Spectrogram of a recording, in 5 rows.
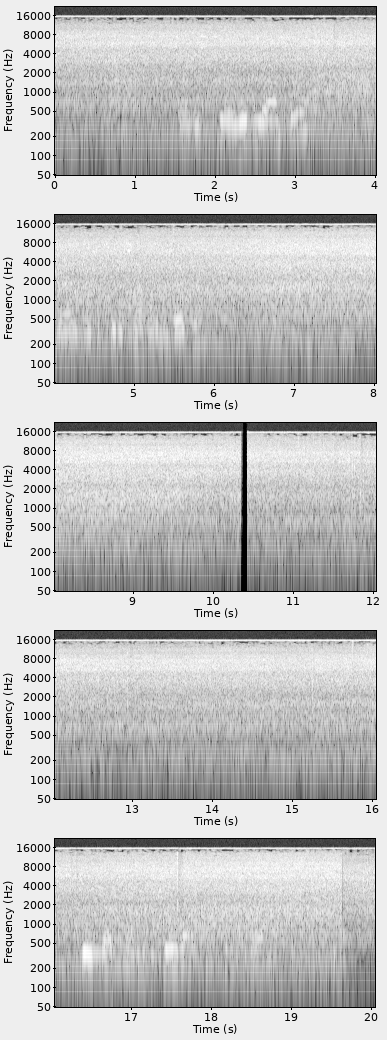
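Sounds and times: surf roaring: 0:00.0 - 0:20.0.

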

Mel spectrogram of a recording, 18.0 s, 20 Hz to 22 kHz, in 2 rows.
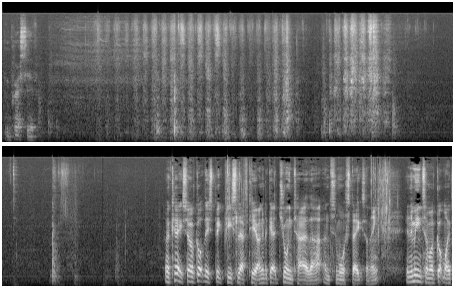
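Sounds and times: knife sawing through meat: 0:02.0 - 0:07.8.

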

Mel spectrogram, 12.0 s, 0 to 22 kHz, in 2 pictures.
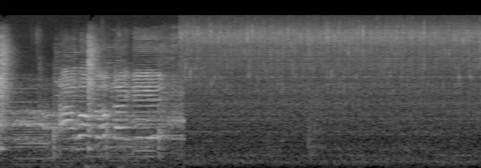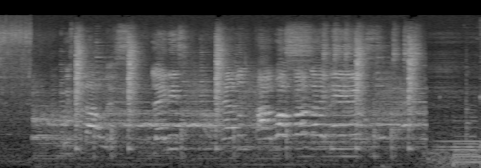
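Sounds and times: background music: 0:00.0 - 0:02.3, 0:06.4 - 0:12.0
tap water running: 0:02.2 - 0:06.4.

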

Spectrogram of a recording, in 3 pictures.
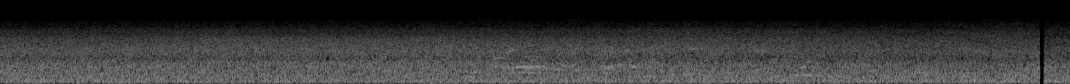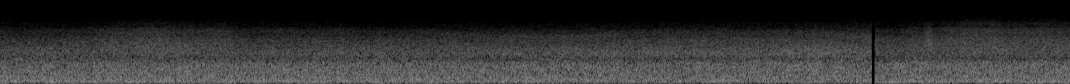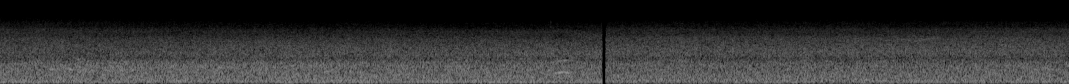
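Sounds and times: heavy ocean surf: 0:00.0 - 0:32.0.

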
